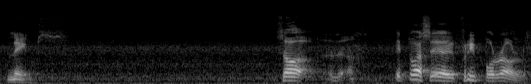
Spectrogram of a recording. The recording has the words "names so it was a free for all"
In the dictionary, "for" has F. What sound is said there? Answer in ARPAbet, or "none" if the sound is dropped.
P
